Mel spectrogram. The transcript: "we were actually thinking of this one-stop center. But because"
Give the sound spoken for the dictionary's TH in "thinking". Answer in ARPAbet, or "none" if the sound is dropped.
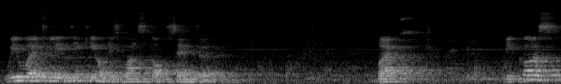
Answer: T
